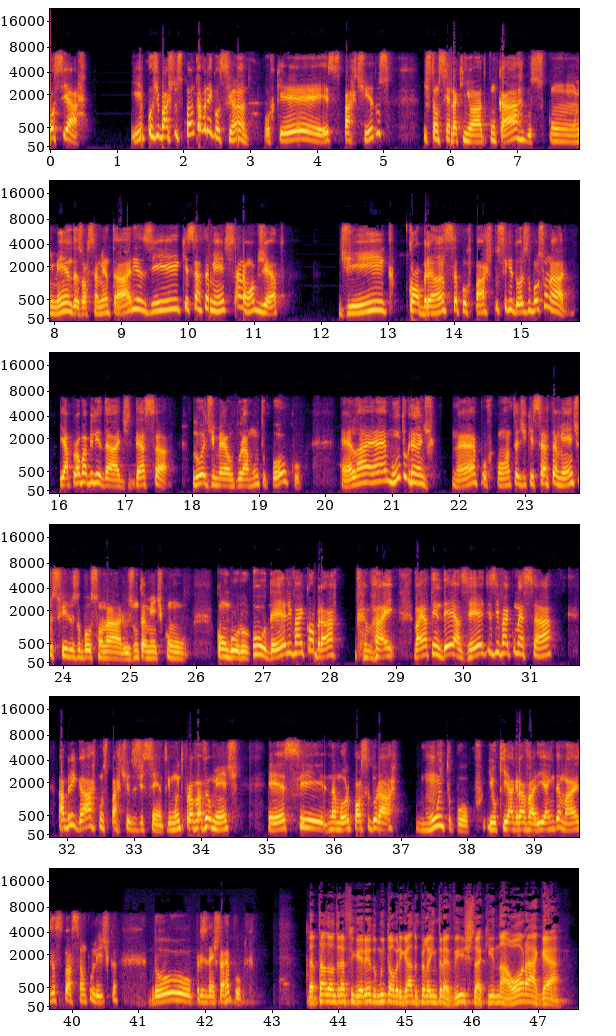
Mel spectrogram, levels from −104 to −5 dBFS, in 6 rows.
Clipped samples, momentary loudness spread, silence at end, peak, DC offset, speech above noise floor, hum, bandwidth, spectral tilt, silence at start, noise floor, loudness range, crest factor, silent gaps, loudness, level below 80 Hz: under 0.1%; 8 LU; 0.25 s; 0 dBFS; under 0.1%; 66 dB; none; 11.5 kHz; -4.5 dB/octave; 0 s; -83 dBFS; 2 LU; 16 dB; none; -17 LUFS; -62 dBFS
